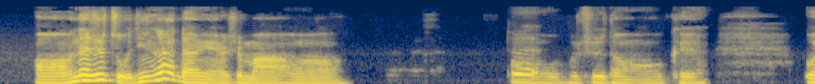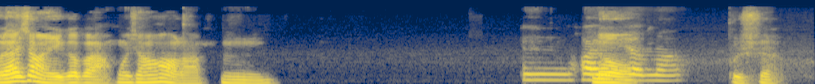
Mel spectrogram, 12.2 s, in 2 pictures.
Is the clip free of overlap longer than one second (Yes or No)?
Yes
